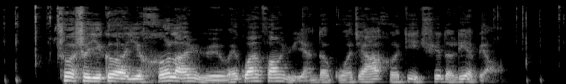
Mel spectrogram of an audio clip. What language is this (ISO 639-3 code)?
zho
